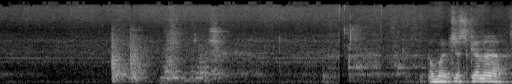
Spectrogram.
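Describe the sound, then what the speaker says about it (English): Dried chili and cumin seeds crackle and splutter in hot oil for a vegan black urad dal, with a soft hiss rising into sharp spattering pops near the end. A person talks over it. "let them do their thing in the oil just for a few seconds. They'll splutter a little bit"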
